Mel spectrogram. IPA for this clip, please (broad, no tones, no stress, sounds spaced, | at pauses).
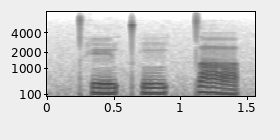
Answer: t̪ʰ ẽ t̪ʰ ũ tː a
